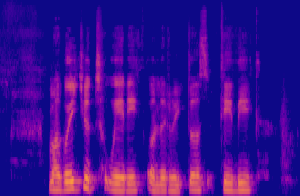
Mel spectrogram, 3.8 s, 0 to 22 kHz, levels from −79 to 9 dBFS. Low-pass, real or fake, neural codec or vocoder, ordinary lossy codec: none; fake; codec, 44.1 kHz, 3.4 kbps, Pupu-Codec; none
